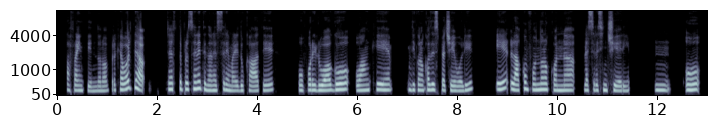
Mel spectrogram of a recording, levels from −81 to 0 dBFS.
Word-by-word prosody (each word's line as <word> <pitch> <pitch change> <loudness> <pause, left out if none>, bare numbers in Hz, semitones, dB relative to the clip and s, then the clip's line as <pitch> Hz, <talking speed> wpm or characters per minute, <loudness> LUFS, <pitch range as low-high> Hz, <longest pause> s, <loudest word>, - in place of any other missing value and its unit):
la 220 - -6
fraintendono, 180 -2 -4
perché 205 +2 -7
a 225 - +5
volte 275 +4 +3
a - - +5 0.4
certe 235 +1 +1
persone 255 +3 +3
tendono 215 -6 0
a - - +2
essere 210 +2 -1
maleducate 190 +2 -2 0.5
o 200 0 -2
fuori 205 +1 +1
luogo, 205 +4 +4
o 195 - -2
anche 215 +2 +1 0.3
dicono 210 -2 -2
cose 220 +1 +2
spiacevoli 195 +3 -1 0.4
e 245 +4 +3
la 215 -4 +5
confondono 230 -1 +2
con 200 -3 -1 0.4
l'essere 205 0 -2
sinceri, 190 -3 -2 0.5
mhmm, 205 -1 0 0.4
o 215 +1 +4
210 Hz, 130 wpm, -21 LUFS, 195-225 Hz, 0.5 s, a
